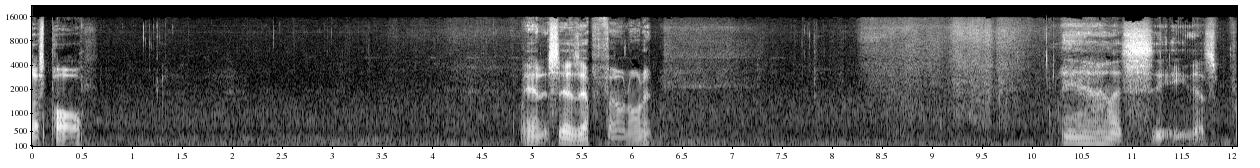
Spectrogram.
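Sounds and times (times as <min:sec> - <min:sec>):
faint hiss: 0:08.2 - 0:11.4.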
